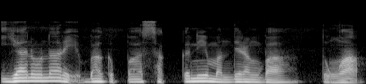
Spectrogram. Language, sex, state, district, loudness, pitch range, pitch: Garo, male, Meghalaya, West Garo Hills, -17 LUFS, 110-135 Hz, 120 Hz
